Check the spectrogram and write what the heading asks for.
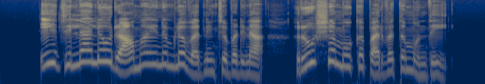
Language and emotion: Telugu, neutral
